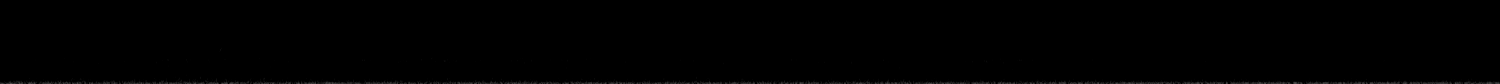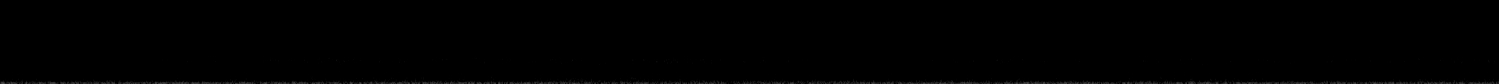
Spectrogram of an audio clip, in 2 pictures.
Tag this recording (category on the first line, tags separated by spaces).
Soundscapes > Nature
alice-holt-forest phenological-recording nature field-recording raspberry-pi meadow natural-soundscape soundscape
